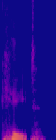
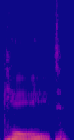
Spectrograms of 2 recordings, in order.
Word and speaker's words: K8: Oh, is that how that's pronounced? Kate. Oh, that makes sense. K8. Kate.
